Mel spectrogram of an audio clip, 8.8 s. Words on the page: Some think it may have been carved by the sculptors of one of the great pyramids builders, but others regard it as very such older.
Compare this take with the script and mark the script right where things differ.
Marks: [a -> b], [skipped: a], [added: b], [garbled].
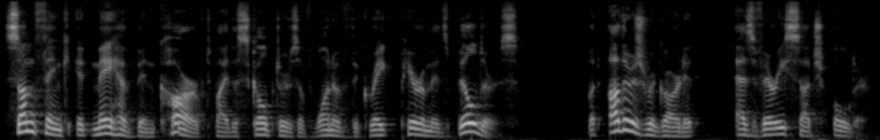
Some think it may have been carved by the sculptors of one of the great pyramids builders, but others regard it as very such older.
